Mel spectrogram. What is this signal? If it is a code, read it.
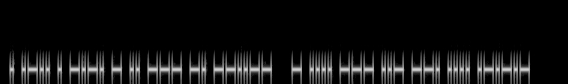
Morse code, heard as a keyed tone, about 40 wpm, 700 Hz. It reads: ELECTION, THOUGH.
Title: Sentences from Top 1500 Words 40wpm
